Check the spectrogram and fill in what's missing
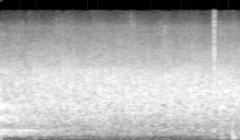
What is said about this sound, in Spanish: dale un aplauso al Señor, hermano.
